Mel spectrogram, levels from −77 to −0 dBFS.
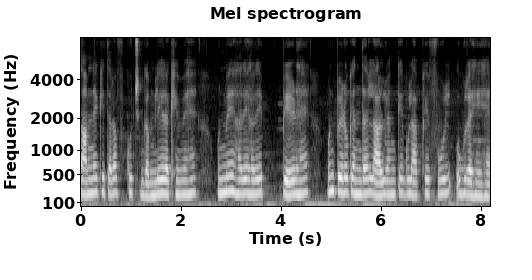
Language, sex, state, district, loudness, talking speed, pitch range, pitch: Hindi, female, Maharashtra, Washim, -15 LUFS, 190 wpm, 200-215 Hz, 205 Hz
